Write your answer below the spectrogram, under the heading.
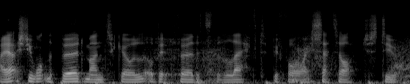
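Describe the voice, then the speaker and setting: Music plays in the background as a man speaks. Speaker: video game walkthrough commentator. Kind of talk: gameplay tutorial commentary. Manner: fast.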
